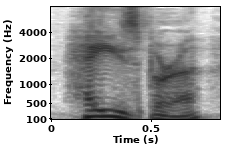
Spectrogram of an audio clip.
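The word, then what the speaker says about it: Happisburgh: in the same county one spelled hausburg but pronounced hayborough and the other is spelled stiffy but pronounced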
